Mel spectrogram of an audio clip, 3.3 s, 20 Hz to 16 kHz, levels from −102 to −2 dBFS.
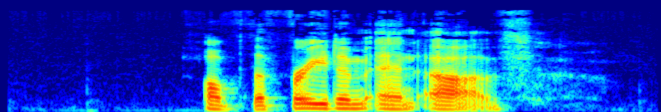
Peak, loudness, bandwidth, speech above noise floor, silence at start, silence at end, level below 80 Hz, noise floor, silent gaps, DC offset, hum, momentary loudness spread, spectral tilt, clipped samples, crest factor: -2 dBFS; -21 LUFS; 11 kHz; 52 dB; 1 s; 0.8 s; -64 dBFS; -73 dBFS; none; under 0.1%; none; 7 LU; -8 dB/octave; under 0.1%; 20 dB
